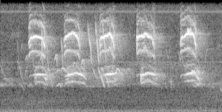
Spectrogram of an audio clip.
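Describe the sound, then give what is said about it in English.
An orchard oriole sings a series of about five bright, whistled, slurred notes in a steady rhythm over a constant low rumble of outdoor background noise. “And yes, there is totally an orchard oriole here that I'm now hearing.”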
